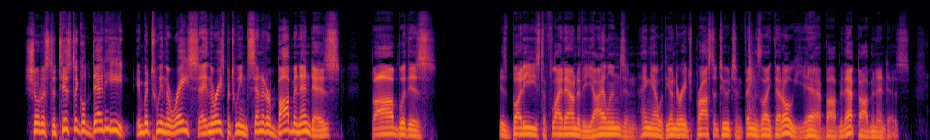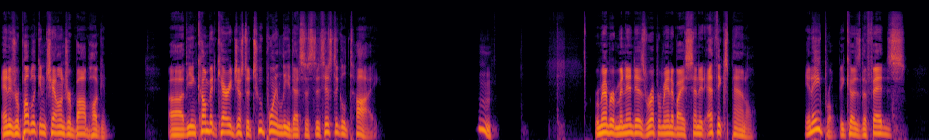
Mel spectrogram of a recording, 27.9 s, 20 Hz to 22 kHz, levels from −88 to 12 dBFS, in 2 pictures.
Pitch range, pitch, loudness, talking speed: 120-170 Hz, 145 Hz, -17 LUFS, 165 wpm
